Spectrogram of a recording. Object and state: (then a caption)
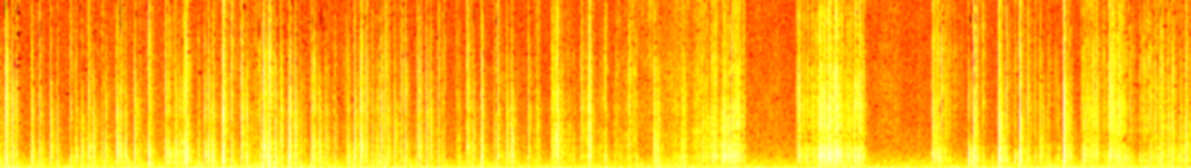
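Foam squishy toy scratched. A purple-drizzle foam squishy popsicle toy with a wooden-look stick, made of solid soft foam, is held in both hands and scratched with long nails. Quiet, dense, rapid crackling scratches and bright ticks run throughout, with a couple of brief softer rasping stretches midway before the scratching resumes.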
